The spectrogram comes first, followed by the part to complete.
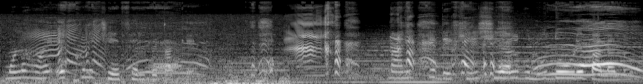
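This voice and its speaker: High-pitched woman storyteller over music. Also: sing-song, normal speed. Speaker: story narrator. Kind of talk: scripted cartoon storytelling narration.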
